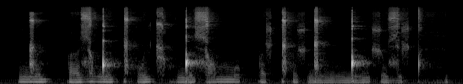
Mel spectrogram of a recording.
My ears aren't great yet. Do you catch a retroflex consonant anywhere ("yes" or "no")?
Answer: yes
